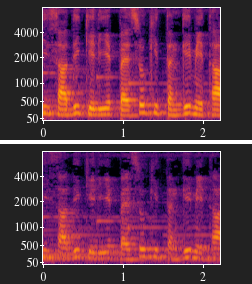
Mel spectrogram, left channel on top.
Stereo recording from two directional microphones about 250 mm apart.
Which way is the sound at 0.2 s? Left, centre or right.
Left.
